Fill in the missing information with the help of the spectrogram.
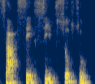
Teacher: Esse S sempre vai ser fraquinho, sibilante.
